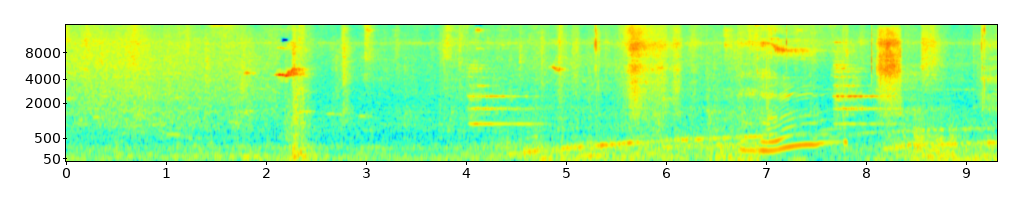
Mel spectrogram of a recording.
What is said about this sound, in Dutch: In de tram, om precies te zijn. Ja. Of nou ja, dat belletje is het vooral.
